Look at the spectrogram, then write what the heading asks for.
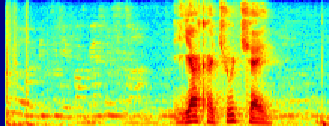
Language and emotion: Russian, neutral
